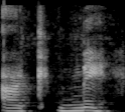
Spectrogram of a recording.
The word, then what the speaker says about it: acné: La palabra acné tiene la sílaba tónica en la última, acné. Por lo tanto, esta es una palabra aguda y la voy a poner en este lugar.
